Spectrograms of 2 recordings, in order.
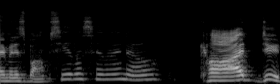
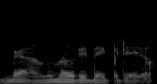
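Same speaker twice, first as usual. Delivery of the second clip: much lower, laid-back bro voice; deep casual bro voice; 10 semitones lower, 15 dB quieter than usual. Retold or imitated. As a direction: drop the voice low and casual, like it's obvious. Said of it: "I'm like".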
